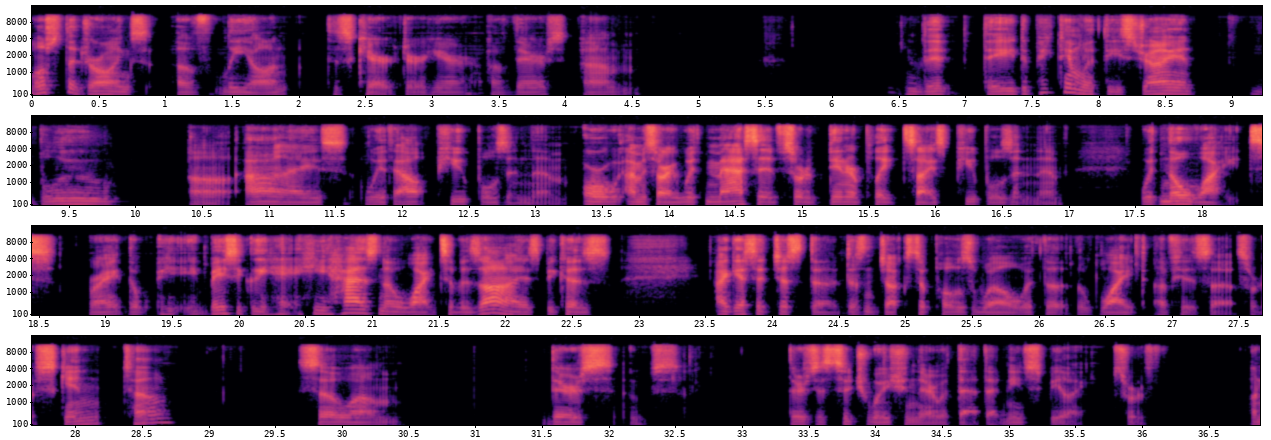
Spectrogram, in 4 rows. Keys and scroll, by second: 7.7 super+c, 8.8 super+v, 28.8 super+g, 32.6 super+z, 33.3 super+z.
